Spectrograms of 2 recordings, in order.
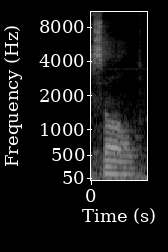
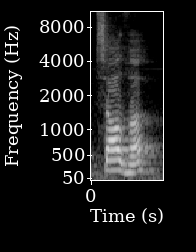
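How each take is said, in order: First: A faint vowel sound follows the final V. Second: A full vowel sound follows the final V. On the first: The speaker calls it right. "we're going to pronounce it with a soft A" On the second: The speaker calls it wrong. "I don't want you saying salva, because that's not a word"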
